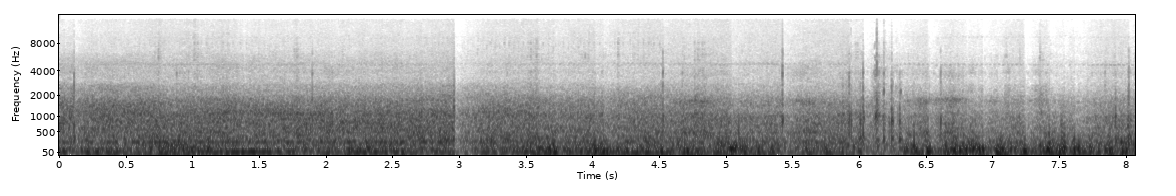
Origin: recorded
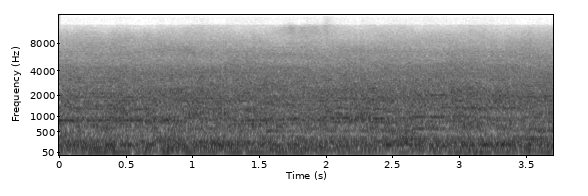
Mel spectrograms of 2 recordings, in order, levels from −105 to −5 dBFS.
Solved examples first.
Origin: remade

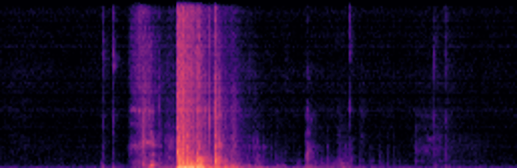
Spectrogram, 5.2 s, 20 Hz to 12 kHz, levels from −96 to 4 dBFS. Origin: remade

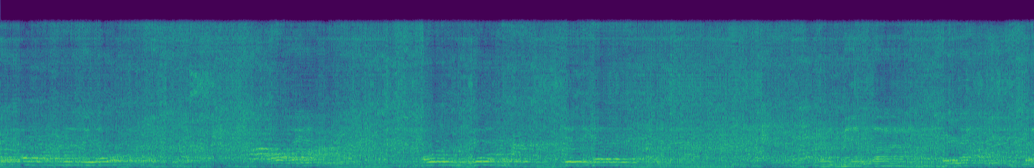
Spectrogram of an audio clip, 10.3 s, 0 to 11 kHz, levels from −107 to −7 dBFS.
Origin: remade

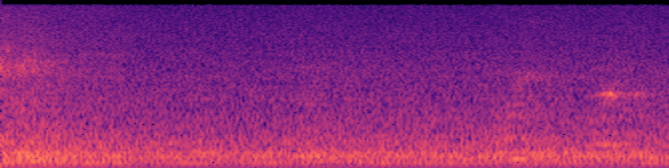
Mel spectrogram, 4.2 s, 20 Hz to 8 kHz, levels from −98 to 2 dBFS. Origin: recorded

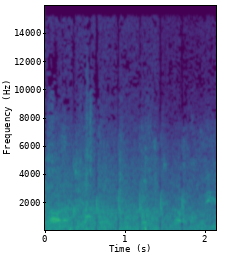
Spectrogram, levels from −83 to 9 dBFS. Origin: recorded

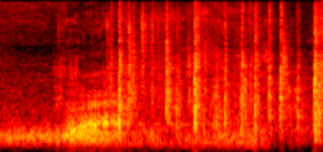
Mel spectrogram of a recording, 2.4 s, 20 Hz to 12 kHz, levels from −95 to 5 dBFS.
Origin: recorded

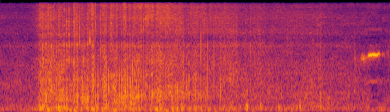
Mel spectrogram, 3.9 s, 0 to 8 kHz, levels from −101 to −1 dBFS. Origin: remade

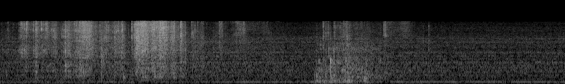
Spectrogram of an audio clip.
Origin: recorded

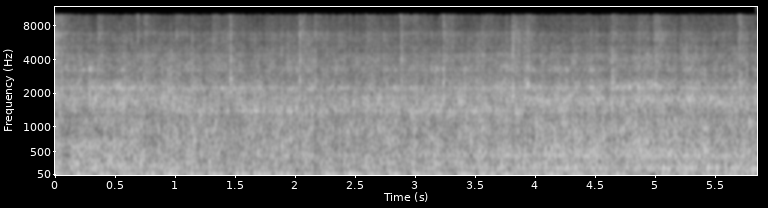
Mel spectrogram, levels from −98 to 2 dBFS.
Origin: remade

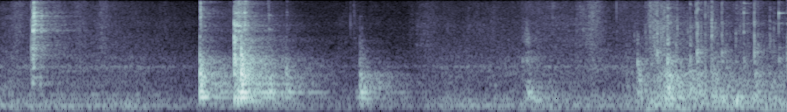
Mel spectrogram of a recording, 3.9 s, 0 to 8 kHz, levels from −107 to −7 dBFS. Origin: recorded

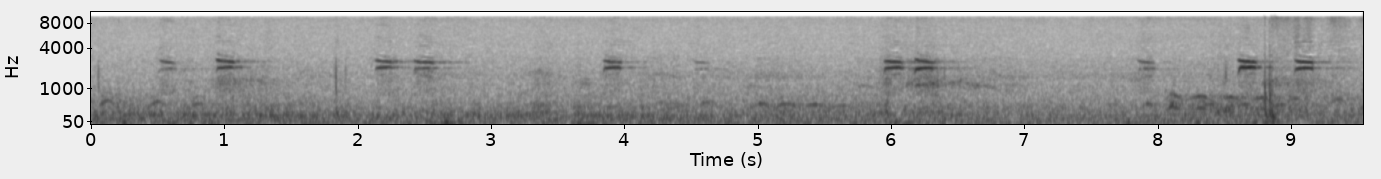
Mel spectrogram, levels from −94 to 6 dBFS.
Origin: recorded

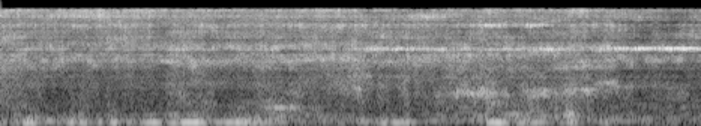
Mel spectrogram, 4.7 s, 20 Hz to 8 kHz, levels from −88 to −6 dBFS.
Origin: remade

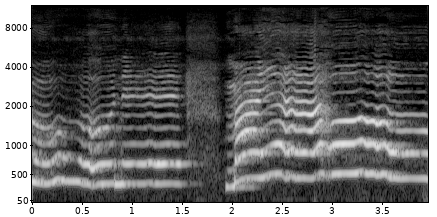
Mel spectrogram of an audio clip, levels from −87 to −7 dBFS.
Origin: recorded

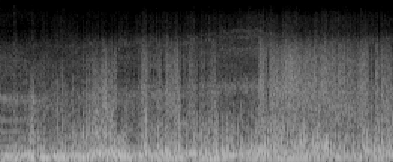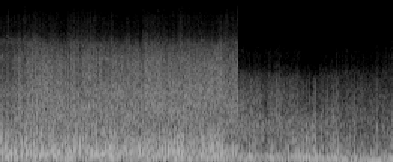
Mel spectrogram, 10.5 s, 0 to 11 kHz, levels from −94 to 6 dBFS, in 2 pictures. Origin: recorded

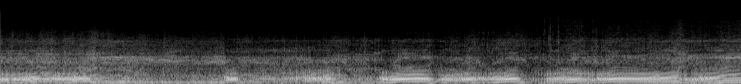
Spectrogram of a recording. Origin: recorded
